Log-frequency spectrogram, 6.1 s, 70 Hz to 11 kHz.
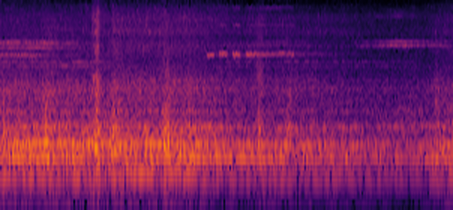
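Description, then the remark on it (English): Eighteen 4-litre flat-six racing engines fire up on the starting grid before a race on a 5.451 km circuit, idling and revving together in a loud, dense, low rumbling drone with steady buzzing overtones and occasional sharp throttle blips, with no voices. “Let's just revel in the noise of the flat six as they fire up 18 4-litre engines coming to life to do battle around this 5.451 kilometre or 3.388 mile circuit.”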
